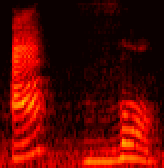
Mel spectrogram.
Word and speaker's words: avó: Eu tenho lá a palavra avó, avô. Olha pra minha boca. Quando eu falo, primeiro, avó, avó. Agora, olha quando eu falo a outra. Avô, avô.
